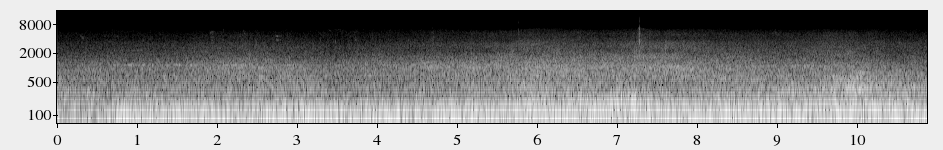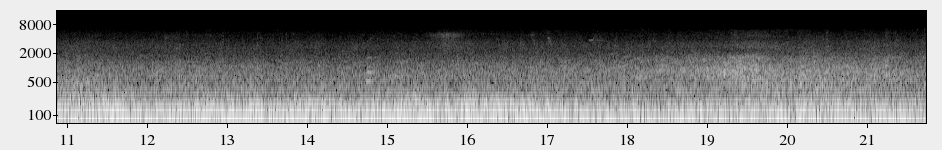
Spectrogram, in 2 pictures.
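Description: Wind rushes and buffets loudly past.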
